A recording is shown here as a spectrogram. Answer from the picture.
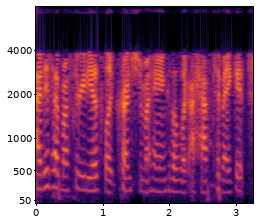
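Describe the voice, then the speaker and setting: A woman's medium-pitched voice in a Southern US accent at a very fast pace, with ordinary pitch variation and noticeable background noise. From US South, Tennessee. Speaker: podcast co-host. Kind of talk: casual chat.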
